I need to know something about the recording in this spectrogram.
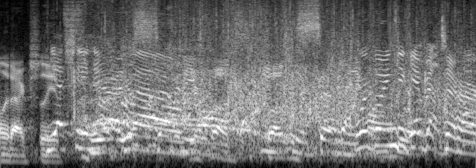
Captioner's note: cheering and applause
